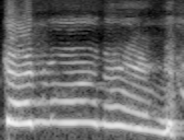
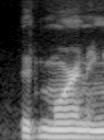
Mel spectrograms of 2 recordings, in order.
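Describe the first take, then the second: First: It is said loudly and with energy. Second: It is said weakly and without energy.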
